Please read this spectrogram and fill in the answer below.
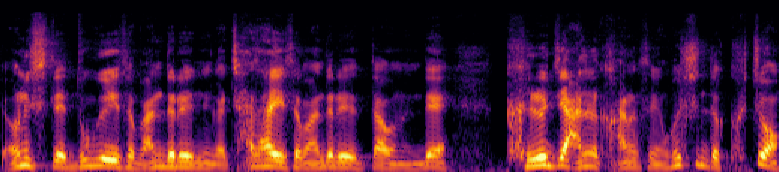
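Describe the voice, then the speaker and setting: A man talks at a medium pitch. The recording is very clean and the background silent. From South Korea, Namwon, North Jeolla. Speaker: professor. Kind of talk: lecture. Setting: recorded video lecture. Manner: conversational, with frequent rhetorical questions.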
